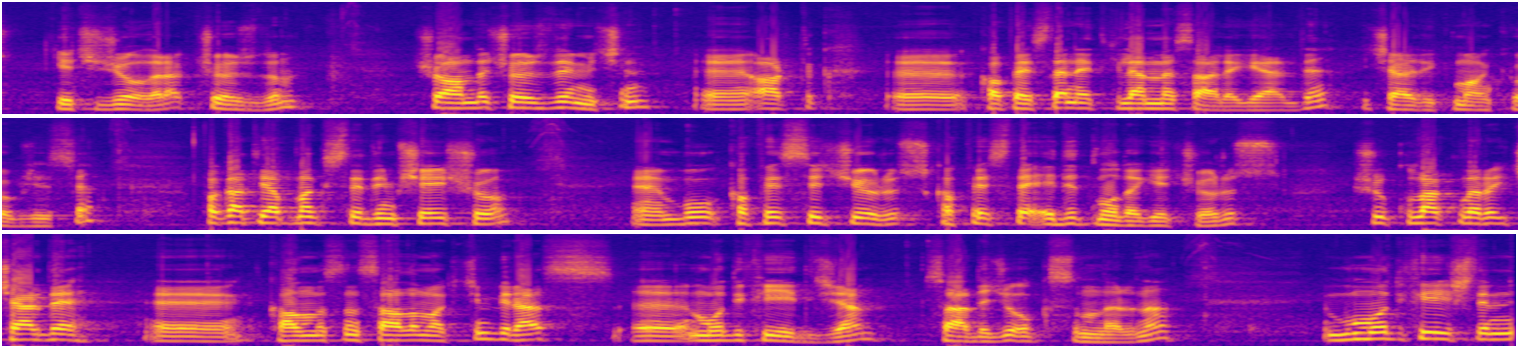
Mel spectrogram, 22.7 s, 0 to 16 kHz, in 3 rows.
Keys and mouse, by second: 0.7-3.3 drag, 3.3-4.8 right drag, 4.7 r, 7.7 click, 10.9 right click, 11.6 Tab, 17.0-19.7 drag, 19.7 middle click, 20.1-21.5 drag, 21.5 middle click, 22.1 Tab.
